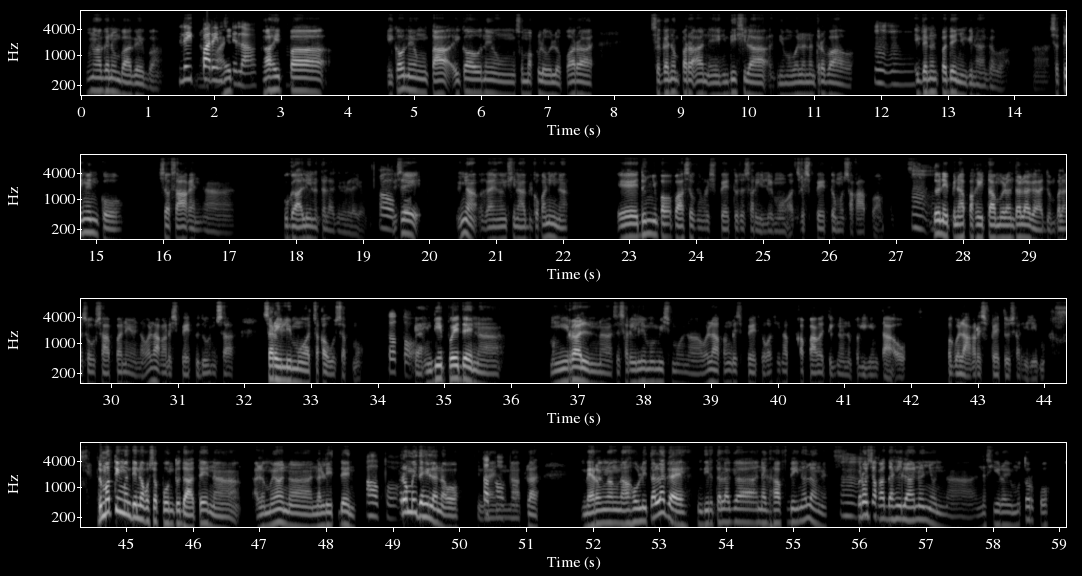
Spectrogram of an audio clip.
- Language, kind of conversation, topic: Filipino, unstructured, Ano ang masasabi mo sa mga taong palaging nahuhuli sa mga lakad?
- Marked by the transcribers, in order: "papasok" said as "papapasok"; other background noise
